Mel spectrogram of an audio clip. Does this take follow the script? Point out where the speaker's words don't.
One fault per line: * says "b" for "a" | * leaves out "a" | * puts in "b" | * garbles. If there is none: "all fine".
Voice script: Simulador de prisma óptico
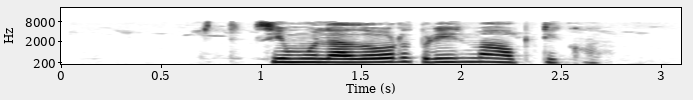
* leaves out "de"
